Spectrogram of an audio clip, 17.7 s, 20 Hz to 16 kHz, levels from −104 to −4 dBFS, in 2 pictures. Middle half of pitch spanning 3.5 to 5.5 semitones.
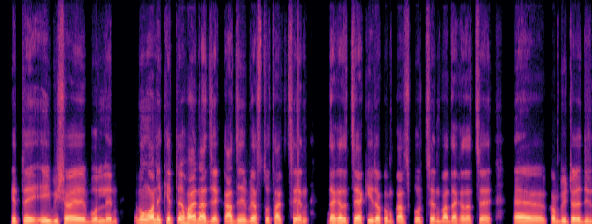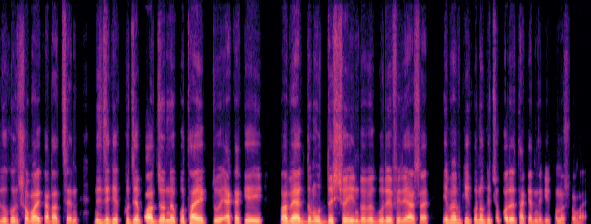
No: average, 2.9 semitones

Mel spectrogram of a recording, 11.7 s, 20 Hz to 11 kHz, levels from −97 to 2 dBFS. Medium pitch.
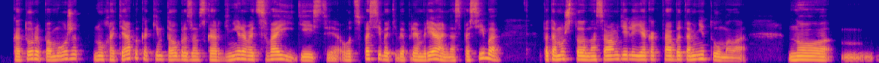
Yes: medium, 150 Hz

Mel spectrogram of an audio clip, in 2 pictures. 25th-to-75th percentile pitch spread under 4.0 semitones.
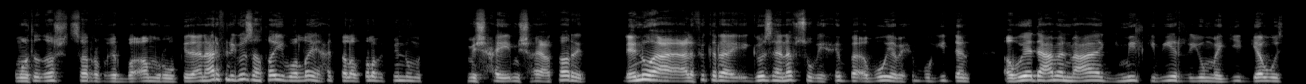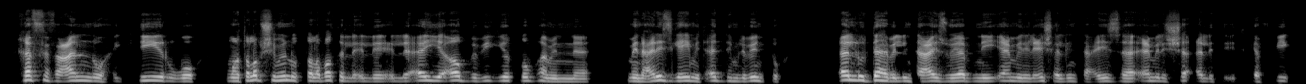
Yes: average, 3.5 semitones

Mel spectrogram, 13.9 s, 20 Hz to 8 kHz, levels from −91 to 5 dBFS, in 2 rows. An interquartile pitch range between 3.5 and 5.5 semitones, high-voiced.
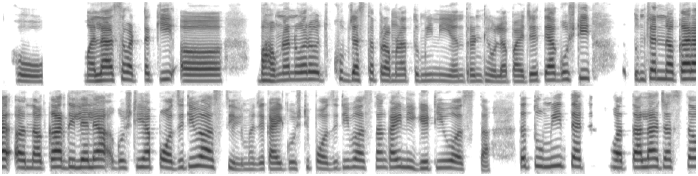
Yes: average, 3.8 semitones; very high, 255 Hz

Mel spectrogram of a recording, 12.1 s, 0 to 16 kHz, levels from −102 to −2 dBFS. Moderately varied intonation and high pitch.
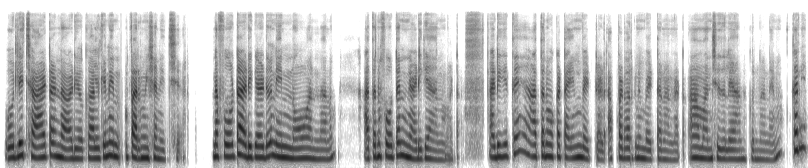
Yes: average, 3.4 semitones; high, 230 Hz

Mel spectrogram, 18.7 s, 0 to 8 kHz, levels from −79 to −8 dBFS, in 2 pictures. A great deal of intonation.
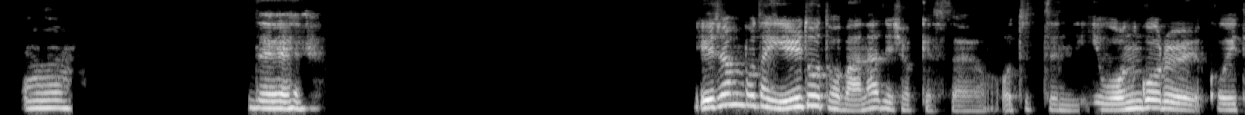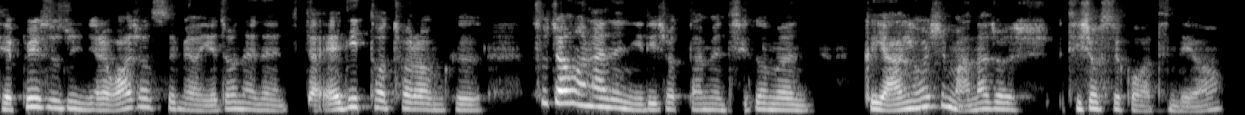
No: average, 4.8 semitones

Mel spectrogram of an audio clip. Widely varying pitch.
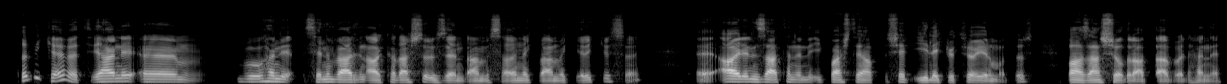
No: average, 3.8 semitones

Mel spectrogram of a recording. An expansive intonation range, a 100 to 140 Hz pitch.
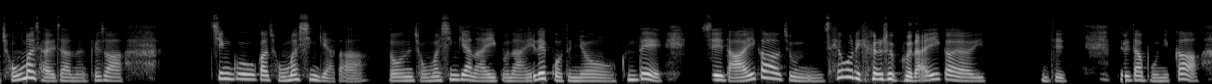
No: wide, 6.1 semitones; medium, 185 Hz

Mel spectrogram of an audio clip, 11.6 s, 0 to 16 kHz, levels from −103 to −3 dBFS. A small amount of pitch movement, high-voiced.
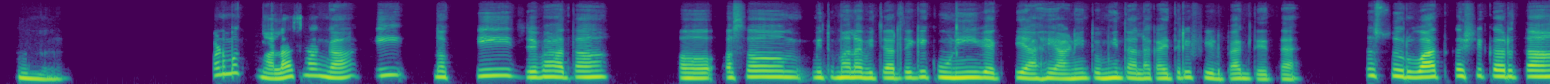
No: average, 4.1 semitones; high, 210 Hz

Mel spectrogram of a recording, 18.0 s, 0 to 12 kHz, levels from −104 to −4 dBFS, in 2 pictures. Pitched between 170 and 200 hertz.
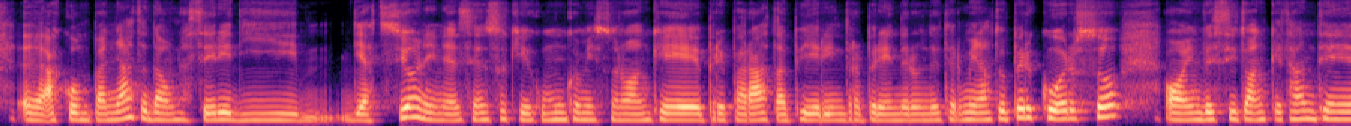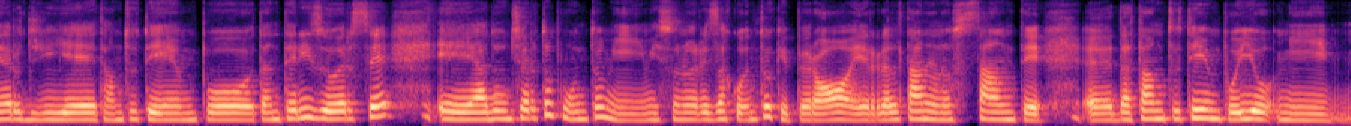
Yes: high, 190 Hz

